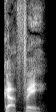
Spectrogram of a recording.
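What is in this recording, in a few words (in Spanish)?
"cafe", Spanish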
